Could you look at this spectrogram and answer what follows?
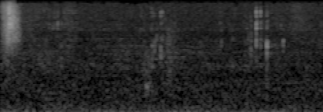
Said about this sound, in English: sorry. No worries. Chewing and talking at the same time.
